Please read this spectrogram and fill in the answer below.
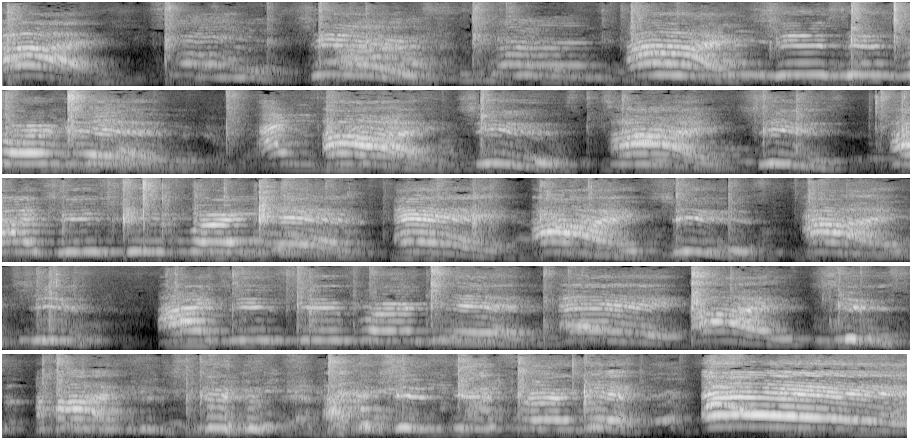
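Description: Young children's high voices chattering and calling out excitedly, mixed with many sharp hand claps and slaps from a hand-clapping game.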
